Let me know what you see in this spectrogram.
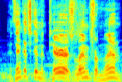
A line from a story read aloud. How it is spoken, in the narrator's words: Paul shouted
